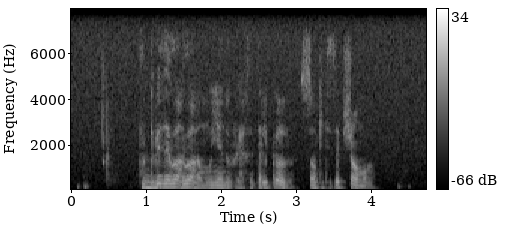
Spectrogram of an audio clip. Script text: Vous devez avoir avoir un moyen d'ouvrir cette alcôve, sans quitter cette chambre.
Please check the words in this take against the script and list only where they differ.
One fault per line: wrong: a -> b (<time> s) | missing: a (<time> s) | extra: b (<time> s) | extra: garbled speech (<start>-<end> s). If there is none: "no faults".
no faults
